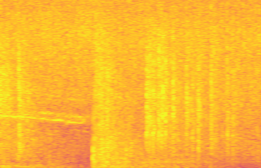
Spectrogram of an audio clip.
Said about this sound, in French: On voit au loin, tiré depuis la villa du Maharaja Limousine, un feu d'artifice. Magnifique. C'est beau. On n'a jamais vu de spectacle aussi sensationnel dans la région.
